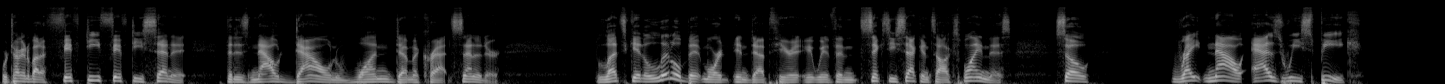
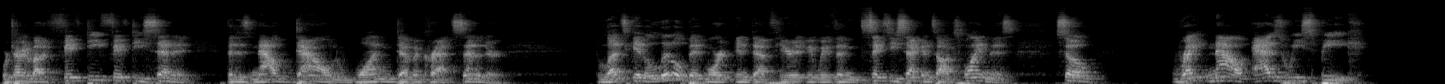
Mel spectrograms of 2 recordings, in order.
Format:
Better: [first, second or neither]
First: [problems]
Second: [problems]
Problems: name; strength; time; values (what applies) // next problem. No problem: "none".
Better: first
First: none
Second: room echo; slight; dies away in 0.3 s // off-mic speech; far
